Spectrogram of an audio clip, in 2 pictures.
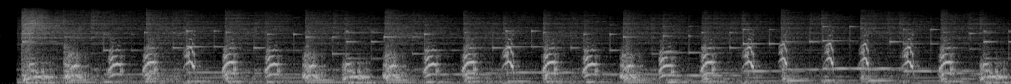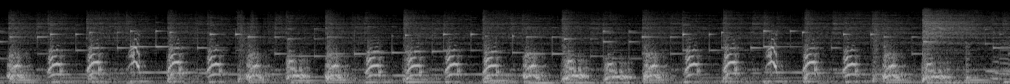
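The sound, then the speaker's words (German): A piece of music built from dog barks, with many yips and woofs pitched into a bouncy melody over a steady beat, loud and continuous throughout. “In der nächsten Musik, da haben viele Hunde sehr viel zu tun. Nicht nur hören, sondern auch bellen.”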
